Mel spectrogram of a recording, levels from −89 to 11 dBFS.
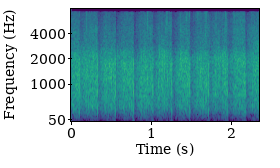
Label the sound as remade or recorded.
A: recorded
